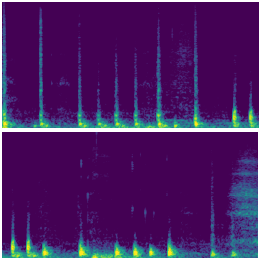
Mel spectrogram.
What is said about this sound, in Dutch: ik ben nu de dashboard van de auto aan het drummen. Ja.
